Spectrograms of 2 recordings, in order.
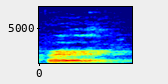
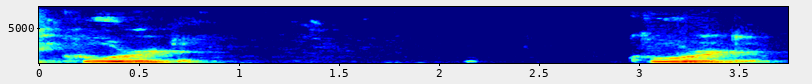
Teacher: even though it's written with an I, it's actually the vowel R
